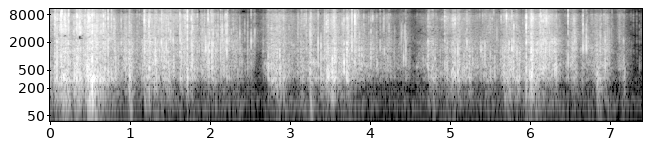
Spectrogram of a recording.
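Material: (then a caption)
Paper. Loose, crumpled glossy magazine paper resting on top of a stack of magazines is grabbed and crushed in the hand with the fingers. Dense, bright crinkling and crackling comes in bursts with almost no low end, separated by short lulls. The sound thins and fades out at the end.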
